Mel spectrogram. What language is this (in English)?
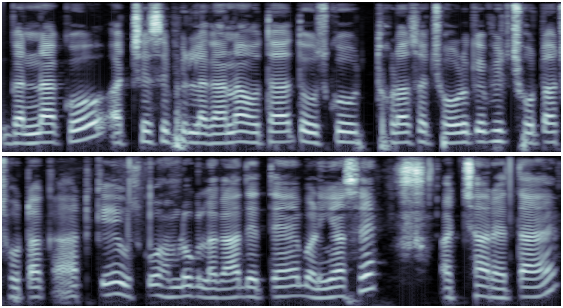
Hindi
